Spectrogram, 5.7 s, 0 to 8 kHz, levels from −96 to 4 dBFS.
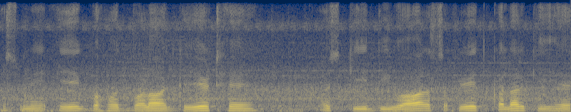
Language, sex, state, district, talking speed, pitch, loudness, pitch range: Hindi, male, Uttar Pradesh, Lucknow, 125 wpm, 130 Hz, -19 LUFS, 125-135 Hz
